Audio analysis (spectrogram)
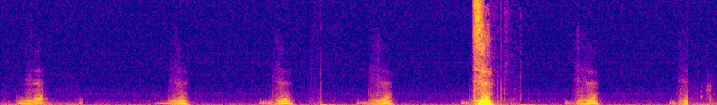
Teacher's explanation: Use a light staccato treatment without sustaining the Z. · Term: resonant staccato z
